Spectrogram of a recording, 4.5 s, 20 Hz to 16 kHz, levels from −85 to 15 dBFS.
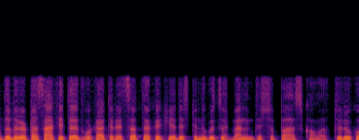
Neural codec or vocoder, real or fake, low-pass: codec, 16 kHz, 0.5 kbps, FunCodec, trained on Chinese and English, 25 frames a second; fake; 7.2 kHz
